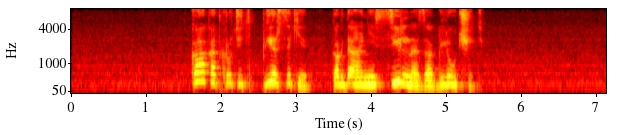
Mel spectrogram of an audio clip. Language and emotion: Russian, angry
